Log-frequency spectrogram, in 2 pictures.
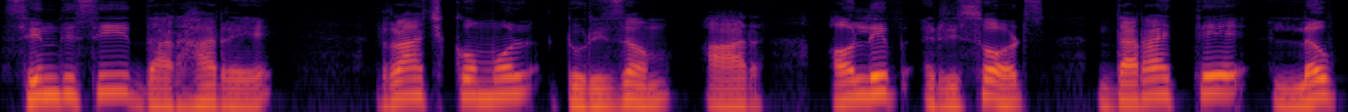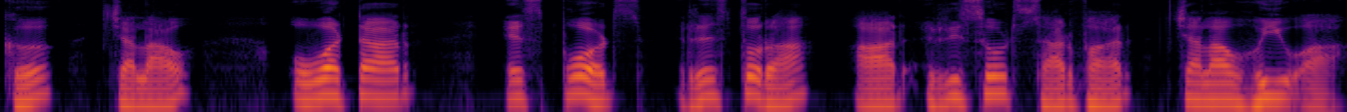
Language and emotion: Santali, neutral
